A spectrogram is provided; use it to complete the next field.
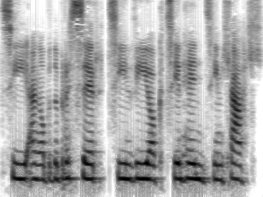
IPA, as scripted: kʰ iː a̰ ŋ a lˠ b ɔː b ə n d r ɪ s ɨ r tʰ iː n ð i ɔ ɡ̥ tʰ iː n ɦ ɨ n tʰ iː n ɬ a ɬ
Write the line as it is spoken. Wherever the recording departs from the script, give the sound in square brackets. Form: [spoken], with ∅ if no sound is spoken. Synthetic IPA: [tʰ] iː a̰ ŋ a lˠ b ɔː [d] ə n [b] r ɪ s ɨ r tʰ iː n ð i ɔ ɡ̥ tʰ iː n ɦ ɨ n tʰ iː n ɬ a ɬ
